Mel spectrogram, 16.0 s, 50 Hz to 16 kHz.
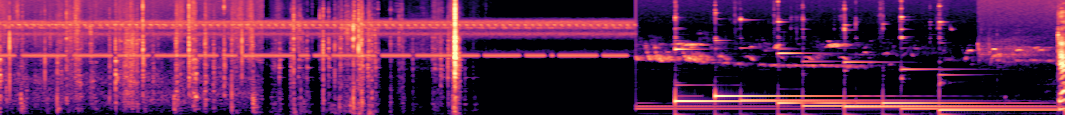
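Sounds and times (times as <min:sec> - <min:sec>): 
wooden ladder creaking as two people climb it: 0:00.0 - 0:07.2
steady high tone: 0:09.6 - 0:15.9.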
